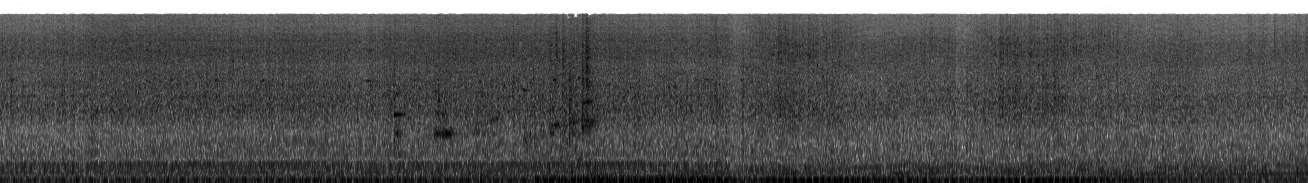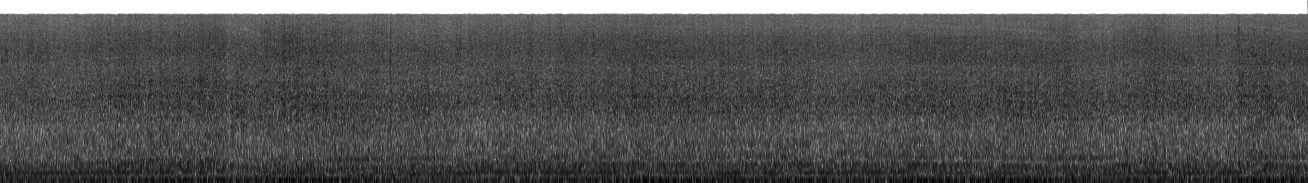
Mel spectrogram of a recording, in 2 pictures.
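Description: A tank engine rumbles and whines steadily, its pitch rising and falling as it speeds up and slows.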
